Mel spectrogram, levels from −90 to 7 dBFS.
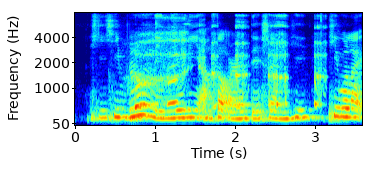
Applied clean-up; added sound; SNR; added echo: none; Breathing; 10 dB; reverberation time 0.6 s.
